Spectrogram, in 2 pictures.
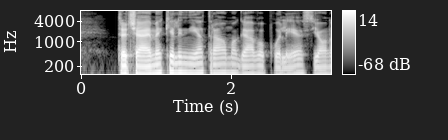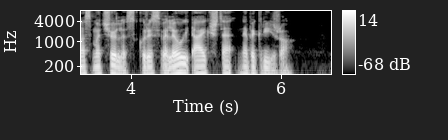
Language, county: Lithuanian, Klaipėda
